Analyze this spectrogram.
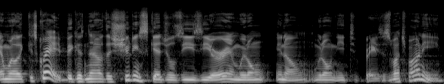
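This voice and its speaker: A man's normal speaking voice with a Canadian accent, fairly low in pitch, with ordinary pitch variation. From Vancouver Island, Canada. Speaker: film director. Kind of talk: panel discussion. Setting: online event.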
